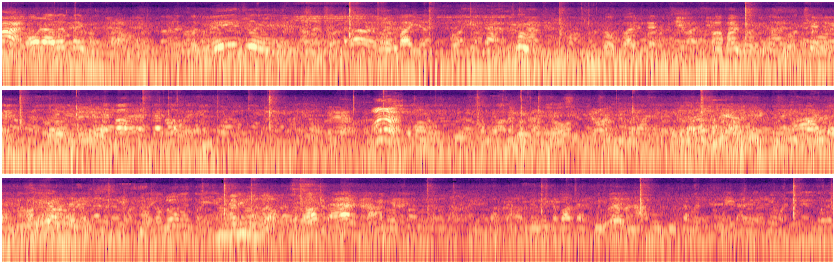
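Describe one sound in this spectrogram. A large outdoor crowd of men chatters and shouts throughout.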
